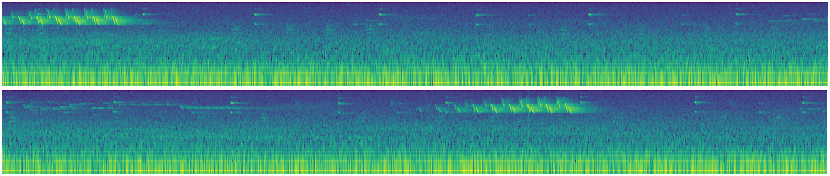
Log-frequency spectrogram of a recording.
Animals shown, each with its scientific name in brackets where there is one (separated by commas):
Rose-breasted Grosbeak (Pheucticus ludovicianus), Ovenbird (Seiurus aurocapilla), Red-breasted Nuthatch (Sitta canadensis), Winter Wren (Troglodytes hiemalis)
